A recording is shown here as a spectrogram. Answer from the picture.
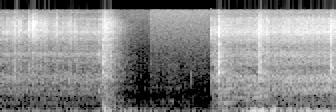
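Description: Cordless drill (DeWalt XRP) running at speed, spinning a steel washer blank on a bolt. It drops away for about half a second near the middle, then runs again louder.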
